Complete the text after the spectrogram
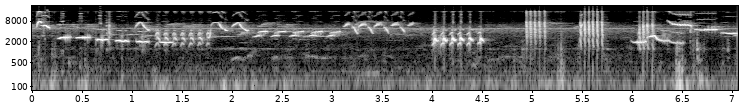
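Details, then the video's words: Brown-chested jungle flycatcher of forest origin, natural voice used as a lure: a long, busy phrase of whistled slurs, buzzy chattering trills and sharp high notes, broken by brief pauses. "PASTOL HUTAN ASLI JEBOL.!! SRDC GACOR DENGAN SUARA ASLI ALAM, PANCINGAN SRDC MASTERAN"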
